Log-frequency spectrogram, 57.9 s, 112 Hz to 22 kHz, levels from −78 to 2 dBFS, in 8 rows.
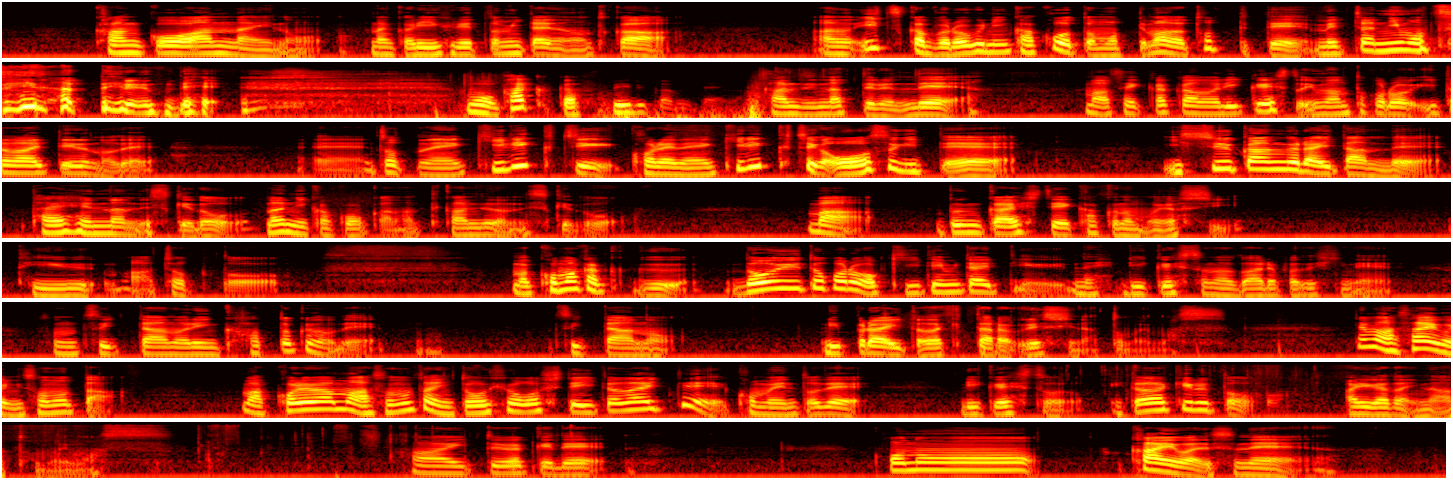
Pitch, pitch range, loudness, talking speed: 155 Hz, 120-190 Hz, -22 LUFS, 345 characters per minute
